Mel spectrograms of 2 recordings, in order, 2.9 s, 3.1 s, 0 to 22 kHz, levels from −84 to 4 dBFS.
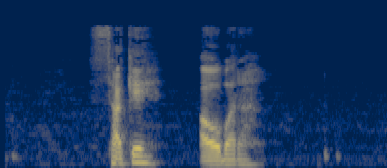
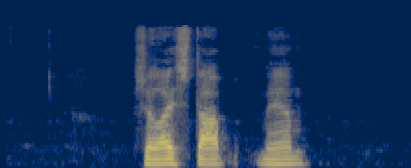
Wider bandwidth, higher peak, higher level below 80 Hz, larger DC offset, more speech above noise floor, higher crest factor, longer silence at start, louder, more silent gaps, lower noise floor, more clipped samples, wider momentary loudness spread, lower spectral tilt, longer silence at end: about the same, 11.5 kHz vs 11.5 kHz; about the same, 0 dBFS vs -2 dBFS; about the same, -64 dBFS vs -60 dBFS; neither; second, 42 dB vs 54 dB; about the same, 24 dB vs 20 dB; second, 0.7 s vs 1.05 s; about the same, -21 LUFS vs -19 LUFS; neither; second, -63 dBFS vs -72 dBFS; neither; first, 19 LU vs 14 LU; about the same, -5 dB/octave vs -6 dB/octave; first, 1 s vs 0.8 s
